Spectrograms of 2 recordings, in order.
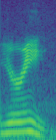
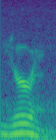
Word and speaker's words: urine: He was talking about urine. And we're like, dude, it's pronounced urine.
